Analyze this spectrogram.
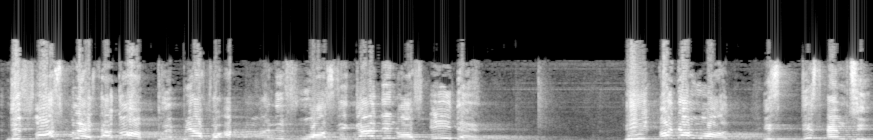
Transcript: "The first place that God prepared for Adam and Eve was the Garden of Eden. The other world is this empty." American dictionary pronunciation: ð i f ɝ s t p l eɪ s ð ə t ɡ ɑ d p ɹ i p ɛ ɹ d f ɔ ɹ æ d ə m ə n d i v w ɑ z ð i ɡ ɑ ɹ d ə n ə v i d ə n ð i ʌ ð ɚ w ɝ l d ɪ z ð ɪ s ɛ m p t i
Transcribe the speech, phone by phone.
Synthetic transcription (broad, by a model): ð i f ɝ s t p l eɪ s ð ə t ɡ ɑ d p ɹ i p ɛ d f ɔ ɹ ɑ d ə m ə n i f w ɑ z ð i ɡ ɑ d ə n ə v i d ə n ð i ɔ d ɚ w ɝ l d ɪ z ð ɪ s ɛ m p t i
